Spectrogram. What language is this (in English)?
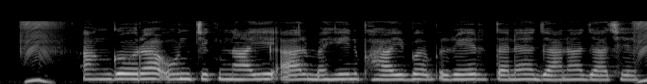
Magahi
